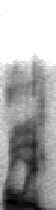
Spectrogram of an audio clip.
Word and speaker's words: Broly: Brawly, is it Brawly or Broly? Broly.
